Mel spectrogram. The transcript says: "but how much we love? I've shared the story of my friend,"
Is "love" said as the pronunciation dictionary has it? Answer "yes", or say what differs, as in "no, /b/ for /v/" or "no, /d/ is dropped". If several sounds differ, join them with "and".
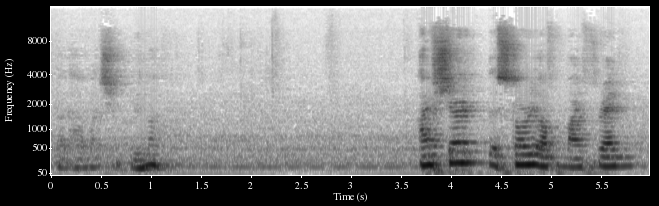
no, /v/ is dropped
